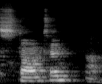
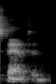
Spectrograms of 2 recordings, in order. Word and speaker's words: Staunton: I pronounced it Staunton, and when I came down for my job interview, I think at the hotel, I said Staunton and was corrected right away that it was Staunton.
